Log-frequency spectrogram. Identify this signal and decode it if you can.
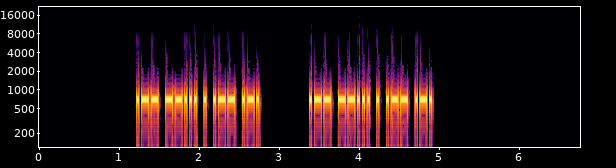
Morse code, heard as a keyed tone, about 37 wpm, 700 Hz. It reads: W7EWR W7EWR
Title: USA Call Signs - 5 Characters - Repeated 2x - 40wpm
